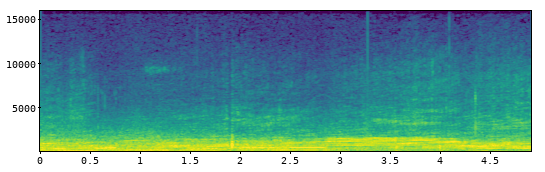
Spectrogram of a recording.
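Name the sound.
race cars on formation lap behind safety car at Suzuka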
